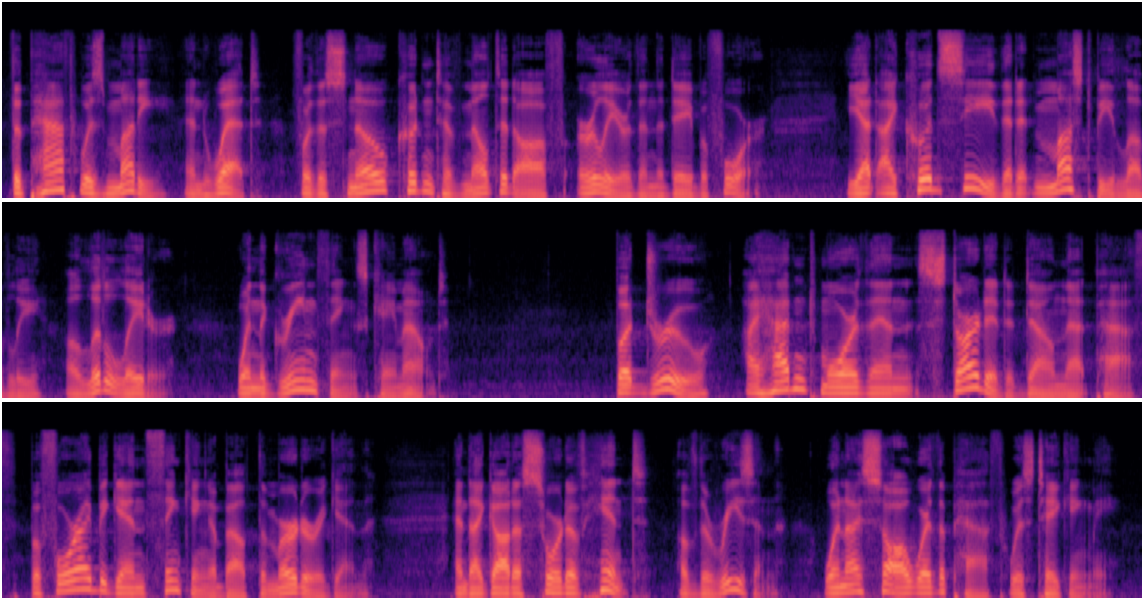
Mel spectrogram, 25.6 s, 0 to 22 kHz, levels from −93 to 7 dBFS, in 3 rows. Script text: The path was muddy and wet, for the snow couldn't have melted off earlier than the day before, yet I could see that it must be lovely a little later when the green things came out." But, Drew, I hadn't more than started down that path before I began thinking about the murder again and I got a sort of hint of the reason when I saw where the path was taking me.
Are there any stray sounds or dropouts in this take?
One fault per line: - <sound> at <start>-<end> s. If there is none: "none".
none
